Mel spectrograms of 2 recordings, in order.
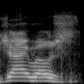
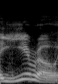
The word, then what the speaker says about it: gyro: these big Gyros they it's actually a a Euro ain't it not gyro they couldn't even finish one I'd wind up eating two of them isn't it pronounced Euro I don't know that's the way Greek say it I'm lucky I know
